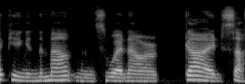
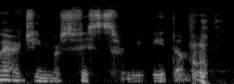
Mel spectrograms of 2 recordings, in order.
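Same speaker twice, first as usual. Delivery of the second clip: muttered aside, much quieter; 11 dB quieter than usual. Narrator voicing Cheng Mei among travelers, muttering under her breath. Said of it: "sort of mutters under her breath".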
